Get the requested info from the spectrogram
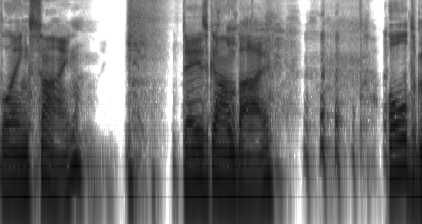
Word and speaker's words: Auld: And for clarification, Auld Lang Syne, the song, it's the first word is A-U-L-D, which is hilarious because that's also American Ultimate Disc League, but it's pronounced old. And the first choice is old as in O-L-D Lang Syne.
